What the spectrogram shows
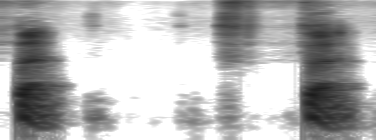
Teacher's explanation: Ini bibir bawah bertemu dengan ujung gigi seri atas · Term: makhraj huruf fa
